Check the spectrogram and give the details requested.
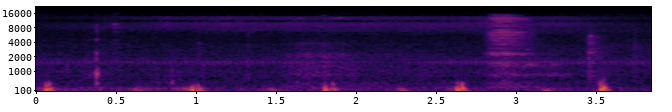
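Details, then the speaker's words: A simulated boyfriend roleplay in which the listener lies with an ear on his chest; soft paired thumps at about 66 beats a minute, a normal adult heartbeat. "t's all for you babe this heartbeats only for you you know if you listen real carefully I think it's trying to tap out your name in Morse code"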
